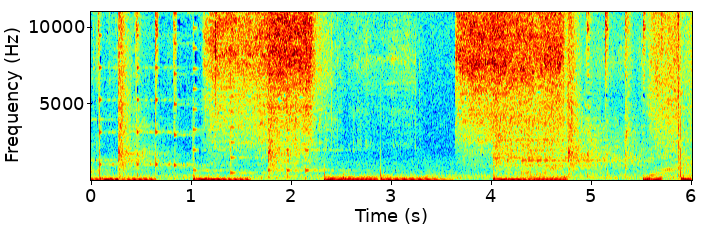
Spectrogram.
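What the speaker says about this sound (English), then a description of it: "I'm going to hairspray it" Short, close bursts of hairspray hiss onto a small section of ponytail, several quick sprays with brief pauses between them and no talking.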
